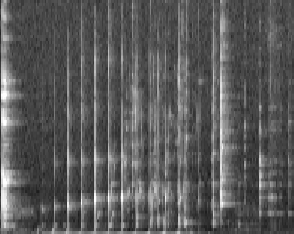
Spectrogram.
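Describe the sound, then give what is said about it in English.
Whiskey glugs out of a screw-cap bottle into a clean Glencairn glass, neat with no ice, in a quick, steady run of about a dozen hollow gulps, then trails off into a few light drips and clinks. “And we'll go for a pour.”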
